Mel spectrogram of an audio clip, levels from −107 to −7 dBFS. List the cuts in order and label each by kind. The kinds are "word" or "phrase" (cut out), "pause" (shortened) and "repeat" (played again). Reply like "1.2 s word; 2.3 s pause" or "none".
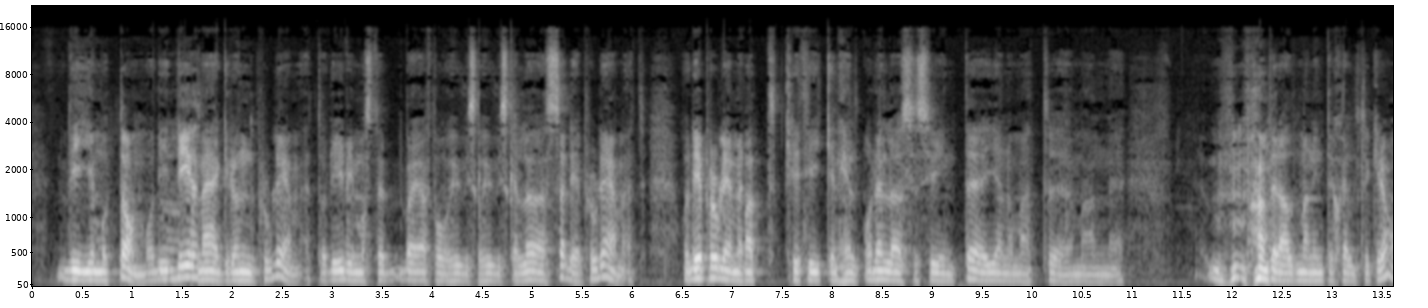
1.7 s word; 3.1 s word; 4.0 s word; 4.5 s repeat; 7.1 s phrase; 8.3 s word; 12.4 s word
